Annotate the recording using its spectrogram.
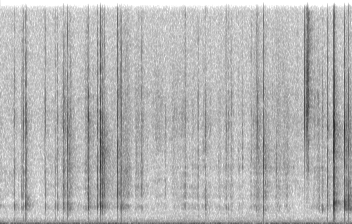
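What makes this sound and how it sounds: Long nails flick and scratch the bristles of a small plastic pin hairbrush held in hand. The result is a quick run of sharp, dry, bright clicks and crackly scratches with no ring, over a low, steady rumble.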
